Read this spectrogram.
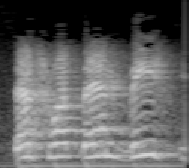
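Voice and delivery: usual speaking voice

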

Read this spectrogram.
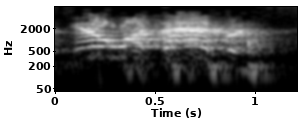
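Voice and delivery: high, eager question; retold excitement, pitched well up; excited news-bringer. Neighbour pressing his news on the preacher, excited.

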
